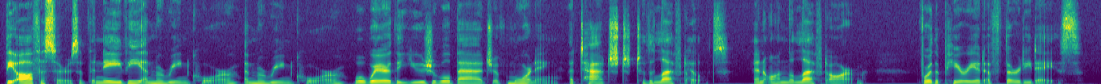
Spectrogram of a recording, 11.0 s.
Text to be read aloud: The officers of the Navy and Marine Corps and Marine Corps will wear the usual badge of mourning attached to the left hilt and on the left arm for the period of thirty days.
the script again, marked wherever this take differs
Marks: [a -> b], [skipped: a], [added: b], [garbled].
The officers of the Navy and Marine Corps and Marine Corps will wear the usual badge of mourning attached to the left hilt and on the left arm for the period of thirty days.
